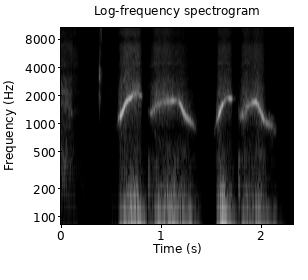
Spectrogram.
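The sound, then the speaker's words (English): A pet parrot whistles two loud phrases, each a pair of rising-then-falling notes separated by a short pause, with some low rumbling noise underneath and no talking. “Oh my gosh, he's whistling at you?”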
